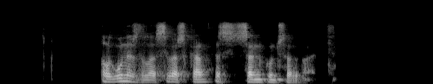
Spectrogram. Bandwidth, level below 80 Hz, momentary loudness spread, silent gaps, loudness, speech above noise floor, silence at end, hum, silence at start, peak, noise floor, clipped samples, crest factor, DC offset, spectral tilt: 7.8 kHz; -60 dBFS; 6 LU; 3.21-3.25 s; -24 LUFS; 36 dB; 1 s; none; 1 s; -4 dBFS; -59 dBFS; under 0.1%; 22 dB; under 0.1%; -4.5 dB/octave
